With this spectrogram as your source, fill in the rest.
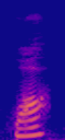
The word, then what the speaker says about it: は: Wa is the topic marker. Because it acts as a particle, it is pronounced wa.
